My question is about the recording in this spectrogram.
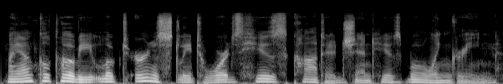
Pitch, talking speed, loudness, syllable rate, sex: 105 Hz, 145 wpm, -18 LUFS, 4.2 syllables/s, male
